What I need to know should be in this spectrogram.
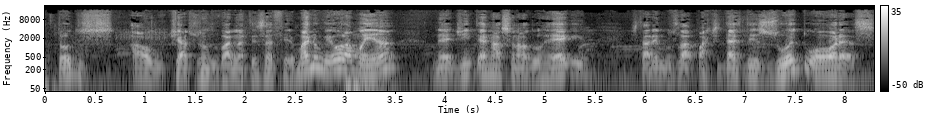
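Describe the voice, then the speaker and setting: Over music in the background, a man with a medium-pitched voice talks at a moderate pace with lively intonation. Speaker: reggae DJ. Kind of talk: radio dj patter, upbeat promo of the event. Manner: warm, upbeat, chatty.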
